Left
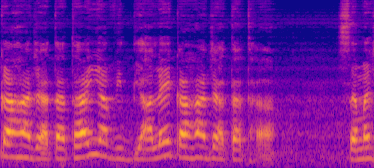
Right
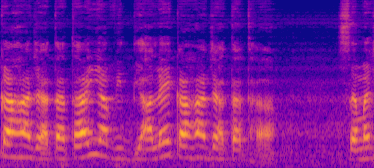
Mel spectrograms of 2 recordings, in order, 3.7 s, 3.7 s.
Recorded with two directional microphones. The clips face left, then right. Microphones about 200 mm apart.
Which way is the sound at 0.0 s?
20° left (ahead or behind).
